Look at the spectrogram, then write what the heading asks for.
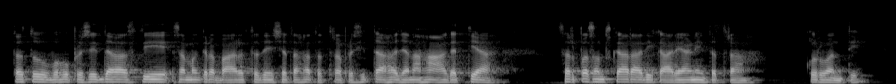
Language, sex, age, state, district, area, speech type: Sanskrit, male, 45-60, Karnataka, Shimoga, urban, spontaneous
